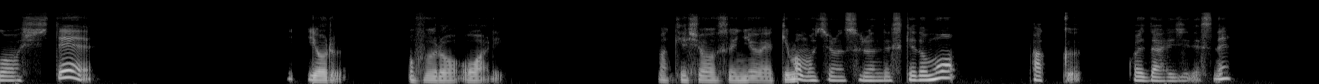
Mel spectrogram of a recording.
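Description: From 3.13 to 7.99 s the speech picks up a nasty overlap-add ripple. Somewhere in the chain the audio was chopped into windowed frames and stitched back together with an overlap that doesn't add up to a steady gain, so the level dips and swells once per frame, around a hundred times a second. The swing is huge, about 60 dB, so it comes across as a harsh, buzzy, robotic flutter right through that stretch.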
